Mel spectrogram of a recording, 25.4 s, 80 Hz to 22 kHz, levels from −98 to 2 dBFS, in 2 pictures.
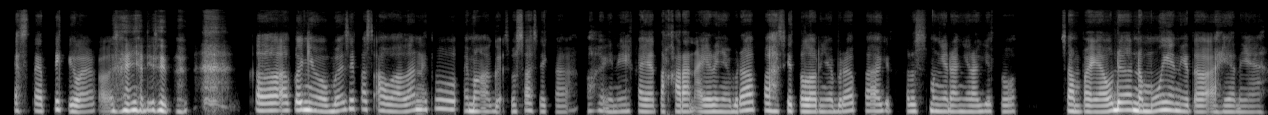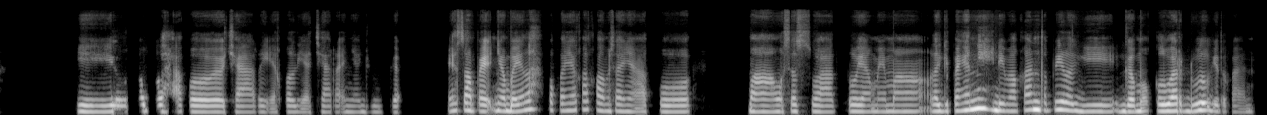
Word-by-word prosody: estetik 235 +2 -8
gimana 205 0 -3
kalau - - -15
misalnya 245 +2 +2
di - - -3
situ. 225 0 -15 0.8
Kalau 245 0 0
aku 250 +1 -3
nyoba 225 -4 +2
sih 300 - -4
pas 285 - -9
awalan 225 +2 -4
itu 295 +3 -12 0.3
emang 225 -1 -1
agak 205 -1 -12
susah 215 +3 -10
sih 215 - -13
Kak, 200 +1 -17 0.2
oh 235 - -23
ini 215 0 -12
kayak 210 -2 -6
takaran 210 0 -6
airnya 210 0 -3
berapa, 260 +2 -3 0.2
si 230 - -3
telurnya 210 -2 -2
berapa 230 +3 -8 0.2
gitu, 235 0 -14
terus 225 0 -6
mengira-ngira 215 -2 -5
gitu. 220 -1 -10 0.5
Sampai 215 -2 -2
ya 205 - -2
udah 260 0 +6
nemuin 245 +3 +2
gitu 205 -1 -7
akhirnya 205 -1 -9 0.8
di 205 -1 0
YouTube-lah, 215 +1 -4
aku 210 0 -4 0.4
cari 200 0 -8
aku - - -16
lihat - - -12
caranya 200 0 -13
juga. 195 0 -13 0.5
Ya 235 - -1
sampai 235 -4 +2
nyobainlah, 230 +5 +2
pokoknya 250 -1 -5
Kak 280 +1 -7
kalau 240 -2 -3
misalnya 220 -1 -5
aku 205 0 -3 0.6
mau 205 0 -1
sesuatu 215 -1 -6
yang 210 - -4
memang 215 0 -5
lagi 220 0 +1
pengen 255 +4 +7
nih 320 0 +13
dimakan, 245 +3 +6
tapi 255 +3 +2
lagi 215 -2 -1
nggak 215 -1 +3
mau 225 - +1
keluar 230 +1 +6
dulu 240 +3 +5
gitu 220 - -7
kan 100 +1 -17
220 Hz, 165 wpm, -23 LUFS, 210-240 Hz, 0.8 s, nih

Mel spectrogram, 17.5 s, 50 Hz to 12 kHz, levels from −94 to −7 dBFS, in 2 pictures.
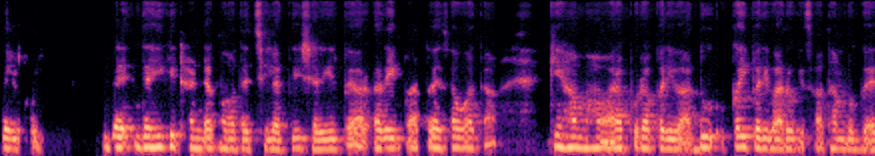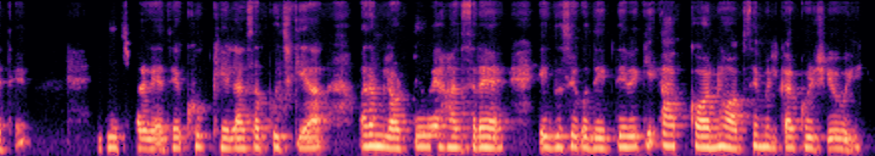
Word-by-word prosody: बिल्कुल। 165 -2 -2 0.7
द 185 0 +4 0.2
दही 190 0 +4
की 205 - +3
ठंडक 175 -1 -1
बहुत 165 -2 -3
अच्छी 160 +1 -5
लगती 155 +1 -2
है 175 - -4
शरीर 160 0 -1
पे - - 0
और - - -1
और 170 - +1
एक 170 0 -2
बार - - 0
तो - - -1
ऐसा 175 +1 -3
हुआ 175 0 0
था 255 +1 -7 0.6
कि 205 - -1
हम 185 -1 +2
हमारा 175 0 +1
पूरा 175 -1 +1
परिवार 165 -2 0
दू 185 +2 +1 0.2
कई 190 0 +2
परिवारों 170 -1 +1
के - - -6
साथ - - -10
हम 165 -1 -4
लोग 155 -1 -4
गए 155 - -2
थे। 275 - -7 0.8
बीच 180 +2 -3
पर 170 -2 0
गए - - +2
थे, 180 - +1
खूब 195 -1 -5
खेला, 175 -1 +2
सब 185 0 -1
कुछ 185 -1 -1
किया - - +3 0.4
और 200 - +5
हम 205 -1 +7
लौटते 175 +1 +2
हुए 195 +1 +3
हँस 185 0 +1
रहें, 185 -1 +5 0.4
एक-दूसरे 185 +1 +1
को 185 - +1
देखते 175 +2 +1
हुए 190 0 +3
कि, - - -3
"आप 205 -1 +1
कौन 185 -1 +6
हो? 200 - +5
आपसे 175 +3 +1
मिलकर 180 0 0
खुशी 180 -2 0
हुई।" 170 +2 -1
180 Hz, 205 wpm, -22 LUFS, 170-190 Hz, 0.8 s, हम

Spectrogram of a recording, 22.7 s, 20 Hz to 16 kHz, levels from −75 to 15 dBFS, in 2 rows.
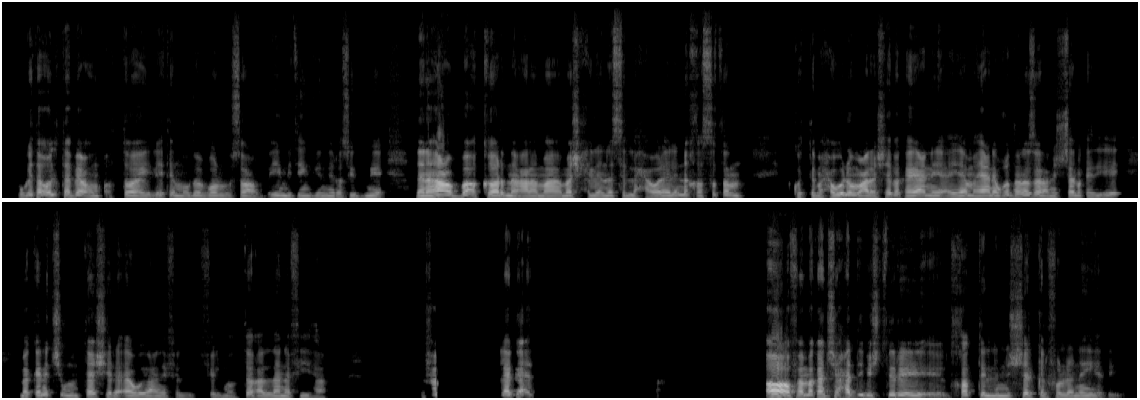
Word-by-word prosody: وجيت 170 +3 -6
قُلت: 175 -2 0
"أبيعهم 150 -3 0
قطاعي." 130 -5 -3
لقِيت 150 +7 -12
الموضوع 130 -1 -7
برضو 130 -2 -6
صعب. 105 -2 -4
إيه 135 - -7
ال200 125 -2 -9
رصيد، 115 +1 -12
م 125 -2 -6 0.4
ده 130 - +3
أنا 135 +3 +6
هاقعد 165 -2 +9
بقى 160 -2 +5
قرن 145 -2 +4
على 120 0 +1
ما 120 0 +1
ما 135 - -2
أشحن 140 -3 -5
للناس 135 +3 -6
اللي 115 -3 -9
حواليَّا، 120 +3 -2
لإن 165 +5 -5
خاصةً 145 0 -6 0.5
كنت - - -11
محوّلهم 155 +4 0
على 130 -1 +3
شبكة 155 +2 -5
يعني 145 -1 +1
أيَّامها، 140 +4 -3
يعني 145 0 +2
بغَضّ 160 -2 -5
النظَر 155 -1 0
عن 130 -1 -4
الشبكة 135 0 -6
دي 120 - -11
إيه، 155 +1 -10 0.3
ما 120 - -3
كانتِش 150 +8 -4
منتشِرة 135 -1 -4
أوي 125 -1 -1
يعني 120 -2 -5
في 110 - -23
ال 105 -4 -19
في 100 +1 -17
المنطقة 100 +4 -7
اللي 125 +1 -4
أنا 125 -1 -5
فيها. 110 -4 -14 1.0
ف - - -7 0.7
لجَأت - - -1 2.3
آه، - - +14
فما 155 +3 +2
كانش 205 0 0
حد 185 0 -1
بيشتري، 150 -1 -3
آآ، - - -18
الخط 165 -1 -3
اللي 130 -3 -3
من 125 - -4
الشركة 150 +5 -5
الفلانية 115 -1 -6
دي. - - -24
135 Hz, 170 wpm, -23 LUFS, 120-150 Hz, 2.3 s, آه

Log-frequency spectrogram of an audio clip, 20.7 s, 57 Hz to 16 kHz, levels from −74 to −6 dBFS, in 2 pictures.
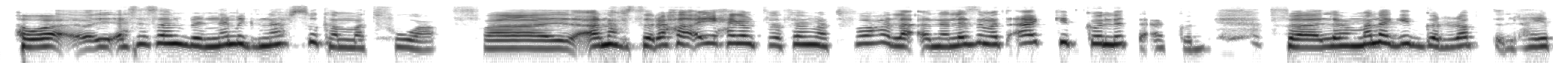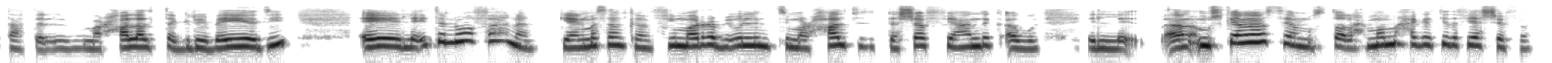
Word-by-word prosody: هو 245 0 +5
آآ 300 -6 +1
أساسًا 315 +5 0
البرنامج 290 -1 +3
نفسه 305 +6 -1
كان 245 -7 -4
مدفوع. 225 -2 -7
فَأنا 220 +6 +2
بصراحة 280 +3 +1
أي 330 +2 +3
حاجة 335 0 +2
بتبقي 285 -3 -6
فيها 315 +3 -2
مدفوعة 315 +4 -2
لأ، 260 -3 0
أنا 250 0 -1
لازم 305 +5 +2
أتأكِّد 350 +3 +1
كل 315 -2 +3
التأكُّد. 220 -9 -9 0.4
فلمّا 265 +3 +3
أنا 350 +1 +6
جيت 315 0 0
جرّبت 270 +2 -2
اللي 215 - -14
هي 245 +2 0
بتاعة 220 -6 -11
المرحلة 210 +4 -2
التجريبية 235 +1 +1
دي، 295 +8 -1 0.5
آآ 255 +1 +6
لاقيت 240 +9 -3
إن 370 -1 +1
هو 410 +1 +3
فعلًا. 350 - -4 0.2
يعني 230 0 0
مثلًا 275 +3 -2
كان 230 -4 -7
في 275 +5 -4
مرة 270 +2 +2
بيقول 255 +1 -2
لي 275 - +3
أنتِ 260 -2 -3
مرحلة 275 +5 0
التَشفّي 255 +3 -3
عندِك 260 +4 -2
أو 210 -4 -4 0.4
ال 210 -1 -5 0.2
أ 235 - +1
المشكلة 275 +6 +3
إن - - +5
أنا 365 - +7
ناسية 375 -4 -1
المصطلح، 245 -3 -4
المهم 285 +4 +2
حاجة 295 -2 -4
كده 285 0 -4
فيها 285 +1 -1
شِفا 240 -5 -6
265 Hz, 170 wpm, -22 LUFS, 235-305 Hz, 0.5 s, أنا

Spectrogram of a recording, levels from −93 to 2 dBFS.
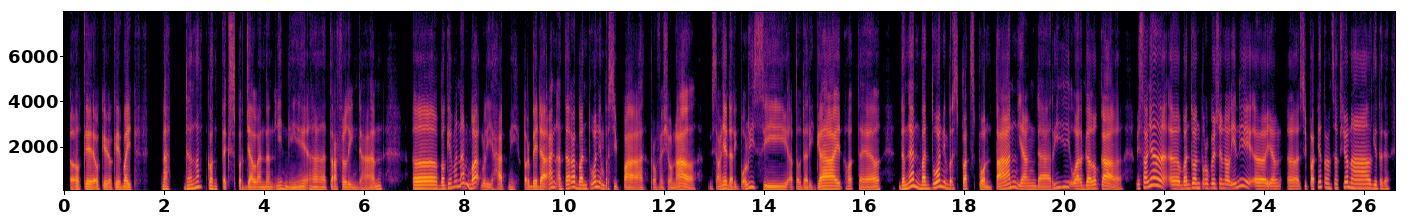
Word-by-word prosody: Oke 120 +1 +2
oke 120 +2 0
oke 120 - 0
baik, 125 -3 +2 0.5
nah - - +1 0.2
dalam 180 +11 -1
konteks 135 -7 -2
perjalanan 115 -1 -1
ini, 125 -4 -2
eee, 115 -2 -2
travelling 115 -3 -1
kan, 135 +6 -4 0.6
eee, 165 +1 +6
bagaimana 195 - -2
Mbak, - - +3
melihat 125 0 -3
nih 105 -7 -9 0.2
perbedaan 125 - +2
antara 170 +10 +1
bantuan 175 +8 0
yang 155 - -4
bersifat 110 -5 -1
profesional 105 - +1 0.2
misalnya 165 +2 -1
dari 115 - -7
polisi 125 - -2
atau 110 +1 -5
dari 110 0 -3
guide 140 +3 +5
hotel, 125 -1 -1 0.3
dengan 240 - +2
bantuan 190 +10 +3
yang 185 - -5
bersifat 160 -2 0
spontan 130 - +1
yang 135 -2 -2
dari 165 - -3
warga 150 0 +2
lokal, 140 -7 +2 0.2
misalnya, 260 - +2
eee, 165 0 +2
bantuan 185 +5 0
profesional 190 -2 -2
ini, 245 +4 -3
eee, 140 -1 +3
yang, 135 0 -2 0.2
eee, 135 - -1
sifatnya 190 +11 -1
transaksional 185 -2 -1
gitu 165 0 -4
kan - - -6
145 Hz, 115 wpm, -23 LUFS, 120-180 Hz, 0.6 s, eee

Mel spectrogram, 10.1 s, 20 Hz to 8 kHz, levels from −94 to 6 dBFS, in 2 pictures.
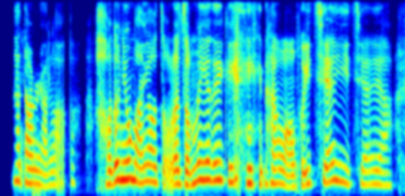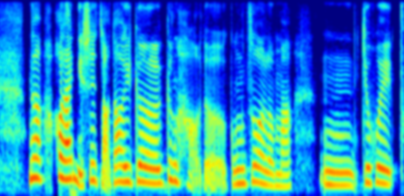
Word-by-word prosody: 那 255 0 -1
当 225 -2 +2
然 180 -4 -4
了， 195 0 -9 0.3
好 205 - -1
的 255 +5 +7
牛 275 +1 +8
马 235 -4 +4
要 245 -1 +1
走 - - -5
了， 205 - +4
怎 200 -2 +3
么 235 +6 +3
也 270 +1 +5
得 270 0 +3
给 235 -3 -1 0.4
她 215 0 -1
往 170 -5 0
回 185 +4 -1
牵 240 +4 0
一 235 -4 -4
牵 205 -1 -8
呀。 190 -2 -7 0.5
那 295 0 +3
后 295 +2 +1
来 280 0 +6
你 280 - 0
是 260 +9 -4
找 - - -4
到 235 +1 -1
一 240 - +1
个 225 -2 0
更 260 +4 -3
好 235 - -9
的 - - -10
工 210 +1 -3
作 225 0 -2
了 185 -2 -4
吗？ 170 -1 -7 0.4
嗯， 190 -2 -3
就 230 -1 -2
会， 220 -3 -1
220 Hz, 250 characters per minute, -17 LUFS, 200-250 Hz, 0.5 s, 牛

